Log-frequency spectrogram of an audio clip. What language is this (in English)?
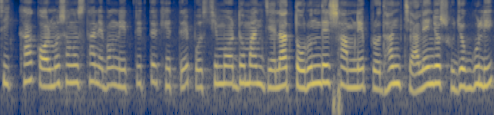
Bangla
